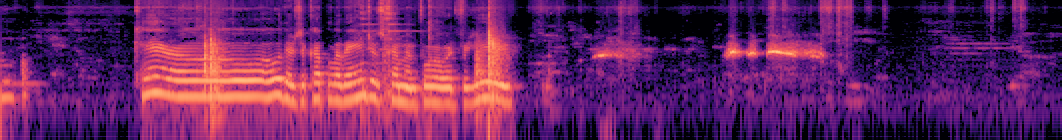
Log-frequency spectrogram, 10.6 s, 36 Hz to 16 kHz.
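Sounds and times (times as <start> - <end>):
speech: 1.4 - 5.2
person whistling short notes: 6.0 - 6.3, 7.2 - 8.3.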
